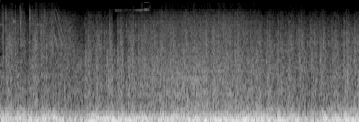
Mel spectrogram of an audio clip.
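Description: Ship weapons firing during a space battle in the game Starfield, a dense, continuous barrage of booming, rumbling blasts and rapid gunfire, loud and sustained throughout with no pauses.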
